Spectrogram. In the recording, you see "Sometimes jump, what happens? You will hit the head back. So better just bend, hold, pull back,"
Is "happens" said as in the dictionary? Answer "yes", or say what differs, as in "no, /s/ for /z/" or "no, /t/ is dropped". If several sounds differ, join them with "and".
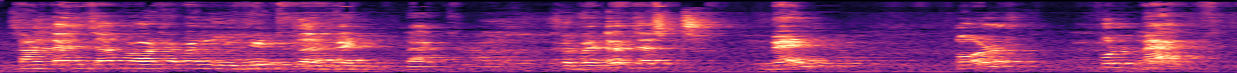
no, /z/ is dropped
